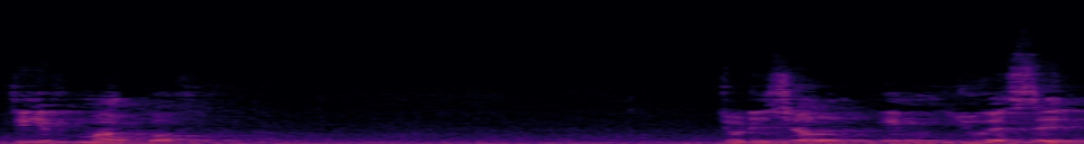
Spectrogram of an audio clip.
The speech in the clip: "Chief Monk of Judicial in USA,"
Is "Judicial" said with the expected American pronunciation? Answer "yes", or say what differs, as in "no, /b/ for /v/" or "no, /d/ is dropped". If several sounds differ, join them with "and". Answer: no, /n/ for /l/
